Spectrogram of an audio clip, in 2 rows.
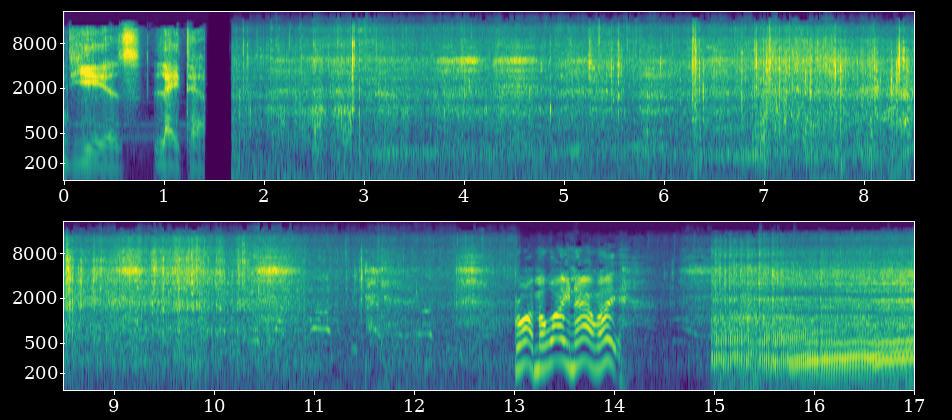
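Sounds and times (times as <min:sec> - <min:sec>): dirt bike engine running: 0:01.7 - 0:13.2.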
